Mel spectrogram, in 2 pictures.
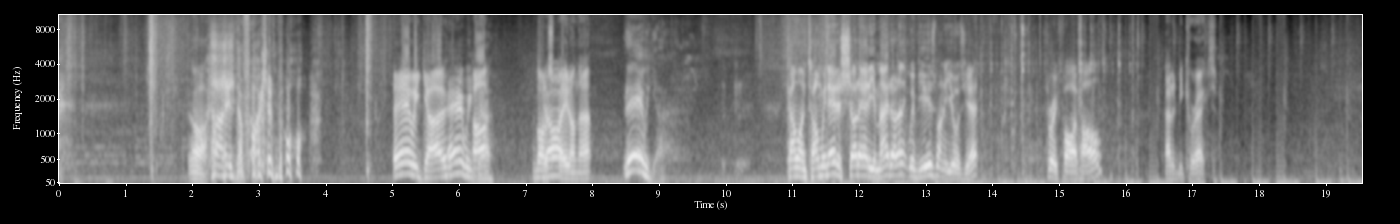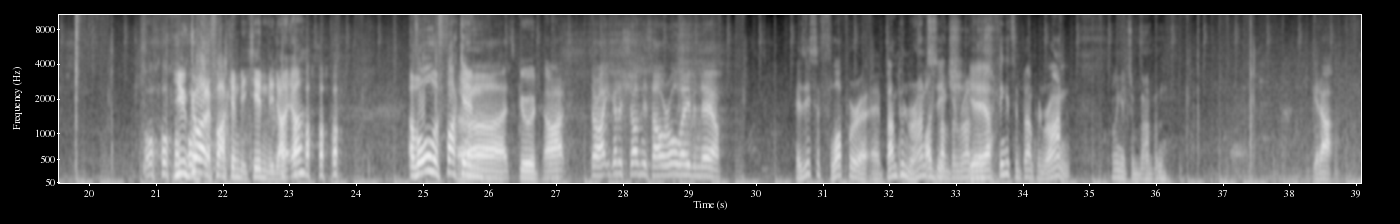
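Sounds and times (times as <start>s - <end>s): background music with low beat: 0.0s - 3.8s, 11.0s - 39.0s
golf club swish and strike: 19.6s - 20.6s.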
